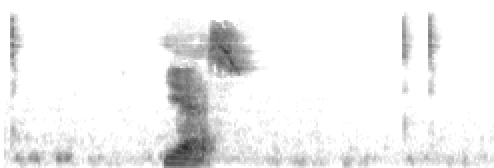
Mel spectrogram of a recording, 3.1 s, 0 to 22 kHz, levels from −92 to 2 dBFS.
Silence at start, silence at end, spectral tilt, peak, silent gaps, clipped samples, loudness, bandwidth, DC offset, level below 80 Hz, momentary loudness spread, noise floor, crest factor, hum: 0.05 s; 0.4 s; -2 dB/octave; -8 dBFS; none; under 0.1%; -23 LUFS; 15.5 kHz; under 0.1%; -76 dBFS; 19 LU; -72 dBFS; 24 dB; none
